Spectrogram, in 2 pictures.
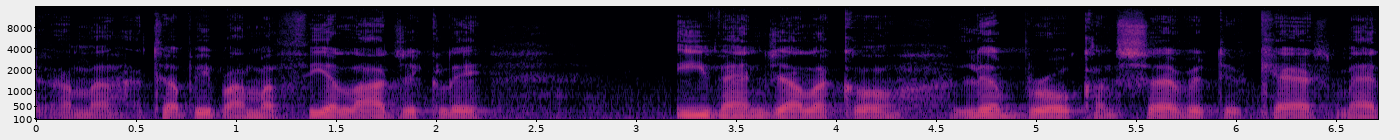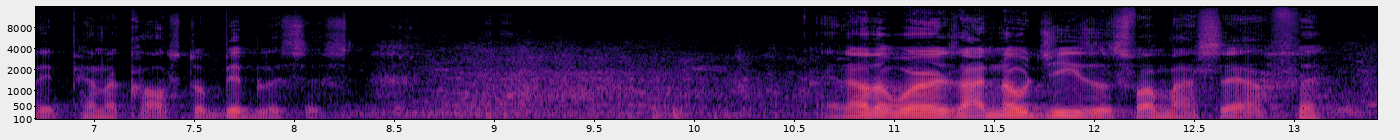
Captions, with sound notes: I'm tell people I'm a theologically evangelical, liberal conservative, charismatic Pentecostal Biblicist. (crowd laughing) In other words I know Jesus for myself.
